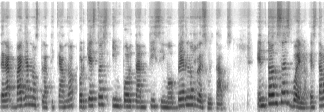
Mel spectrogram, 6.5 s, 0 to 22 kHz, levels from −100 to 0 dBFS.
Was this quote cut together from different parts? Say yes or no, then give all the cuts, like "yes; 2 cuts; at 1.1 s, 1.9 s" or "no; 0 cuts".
yes; 1 cut; at 1.5 s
